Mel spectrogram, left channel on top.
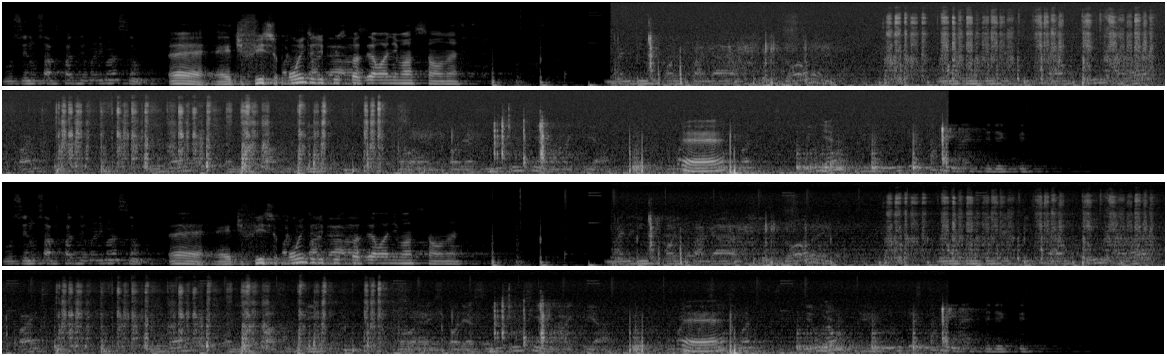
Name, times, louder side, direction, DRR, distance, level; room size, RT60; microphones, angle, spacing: voice 1, 0.0-1.5 2.3-3.7 6.0-8.5 9.3-12.1 13.1-15.3 15.6-17.8 18.3-19.2 19.5-21.9, equal, ahead, 0.9 m, -43 dB
voice 2, 1.7-4.6 18.4-18.9 19.8-20.0, left 4 dB, 75° left, 0.6 m, -33 dB
sound 1, 4.9-20.2, right 1 dB, 25° right, 0.7 m, -46 dB
Writing, 6.1-21.1, left 6 dB, 35° left, 0.7 m, -33 dB
27.5 x 21.5 x 9.9 m
head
